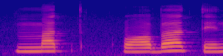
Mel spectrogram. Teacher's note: اس میں را کو پر پڑھنا ہے، تا کے نیچے دو زیر ہے، تنوین میں بھی اتنا سا کرنا ہے، نون کی آواز آنی چاہیے پراپر۔ مت رابطن، کیونکہ آگے حروف ہلکی نہیں ہے۔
